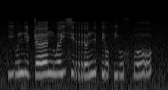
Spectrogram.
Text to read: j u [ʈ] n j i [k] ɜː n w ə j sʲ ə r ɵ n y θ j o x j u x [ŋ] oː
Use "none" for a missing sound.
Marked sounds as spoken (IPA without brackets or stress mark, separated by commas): none, ʈ, ɠ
